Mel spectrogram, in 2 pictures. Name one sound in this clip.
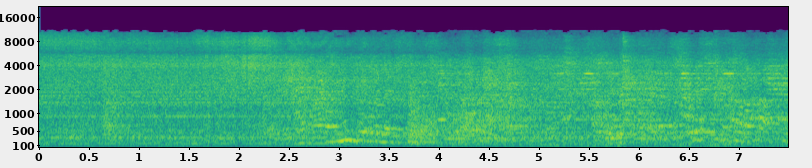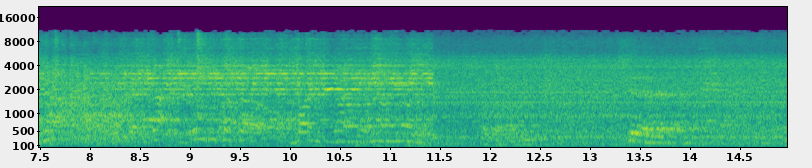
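A gas torch roars and hisses steadily.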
